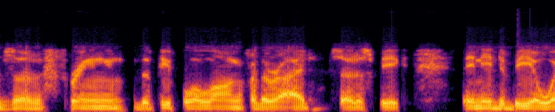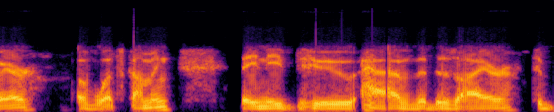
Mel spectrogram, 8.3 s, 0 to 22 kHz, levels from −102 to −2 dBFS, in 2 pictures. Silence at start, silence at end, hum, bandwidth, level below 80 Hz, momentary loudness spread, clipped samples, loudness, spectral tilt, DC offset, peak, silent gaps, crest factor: 0 s; 0 s; none; 4.2 kHz; -46 dBFS; 7 LU; under 0.1%; -17 LUFS; -10.5 dB/octave; under 0.1%; -4 dBFS; 3.43-3.47 s, 5.89-5.96 s; 12 dB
